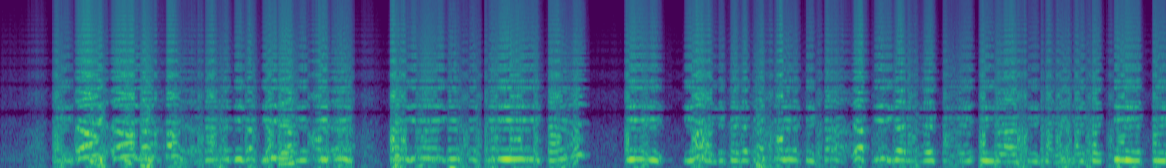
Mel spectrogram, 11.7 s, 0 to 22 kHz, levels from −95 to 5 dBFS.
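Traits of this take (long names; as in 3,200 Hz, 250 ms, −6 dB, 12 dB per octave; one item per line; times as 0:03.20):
a quantiser's noise floor 10 bits, dither triangular
phaser sweep stages 6, 2.6 Hz, lowest notch 560–2,500 Hz
aliases and images of a low sample rate 1,400 Hz, jitter 0%
a shimmering, thickened sound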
